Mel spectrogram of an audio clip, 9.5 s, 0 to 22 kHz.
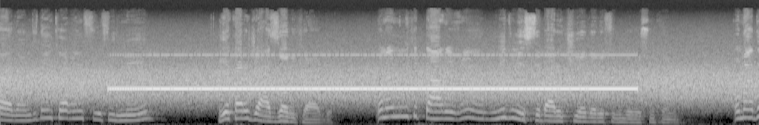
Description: PSK31 (31.25 baud), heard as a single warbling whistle, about 1200 Hz, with radio static, a narrow filter and speech in Persian.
